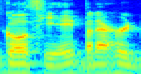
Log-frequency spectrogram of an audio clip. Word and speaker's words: Gauthier: bastian the rangers julian gother well it's really pronounced gothia but i heard gother but it's really i would pronounce that gauthier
